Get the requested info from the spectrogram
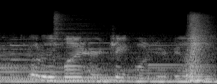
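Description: Live blues band playing: electric guitar, keyboard, bass and drums, with two sharp hits about half a second in and near the end.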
